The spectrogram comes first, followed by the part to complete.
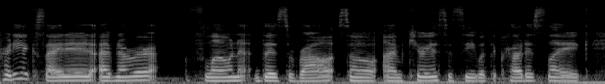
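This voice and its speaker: Over light background noise, a woman speaks at a fairly slow pace in a dry sound with no echo. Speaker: flight attendant vlogger. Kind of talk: casual vlog chat. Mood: relaxed, curious. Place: car. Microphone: phone near.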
